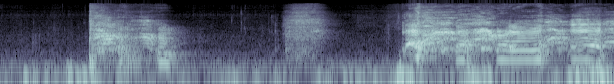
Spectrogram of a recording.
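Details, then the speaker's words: A single harsh adult cough burst, then throat clearing and a brief voiced noise. The cougher jokingly asks whether it sounds like mesothelioma, COPD or lung cancer; no real diagnosis is given. "Alright, guess this cough. Mesothelioma, COPD, or Walter White lung cancer?"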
